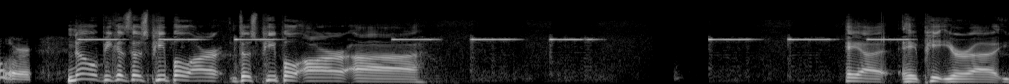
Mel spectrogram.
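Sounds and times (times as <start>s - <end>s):
speech: 0.0s - 4.4s, 8.4s - 10.0s
smoke detector beeping in a home: 0.8s - 6.1s, 7.1s - 9.2s.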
